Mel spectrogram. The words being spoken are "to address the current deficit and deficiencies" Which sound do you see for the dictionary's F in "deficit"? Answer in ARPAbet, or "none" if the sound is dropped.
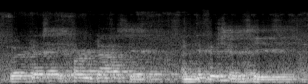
P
